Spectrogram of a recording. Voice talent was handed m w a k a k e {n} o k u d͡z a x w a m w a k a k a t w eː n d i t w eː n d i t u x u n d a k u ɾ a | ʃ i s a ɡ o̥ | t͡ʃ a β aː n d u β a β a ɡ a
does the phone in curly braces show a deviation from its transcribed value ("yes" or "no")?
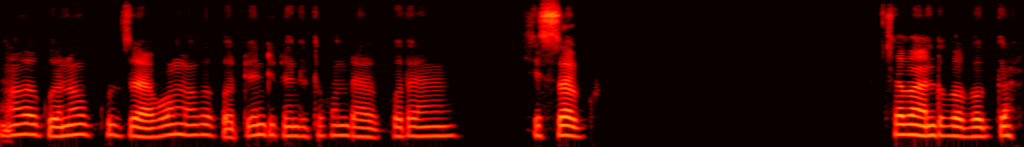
no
